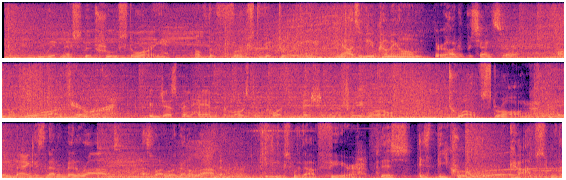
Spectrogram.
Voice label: TRAILER DARK DRAMA ACTION THRILLER HORROR SUPER HERO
